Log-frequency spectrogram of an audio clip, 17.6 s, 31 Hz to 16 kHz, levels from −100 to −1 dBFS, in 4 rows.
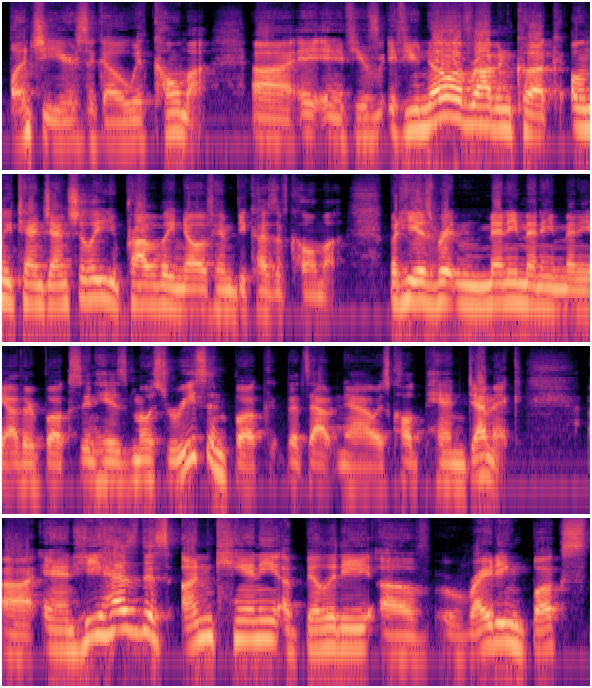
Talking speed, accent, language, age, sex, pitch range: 190 wpm, American, English, 30-49, male, 105-140 Hz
